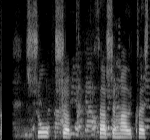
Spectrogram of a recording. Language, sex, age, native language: Icelandic, male, 14, Icelandic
